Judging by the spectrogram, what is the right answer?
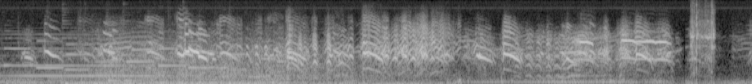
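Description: Gulls on a wild sea cliff on the coast, calling loudly and repeatedly with harsh, laughing cries that overlap in a noisy colony chorus, continuing throughout with the wind.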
